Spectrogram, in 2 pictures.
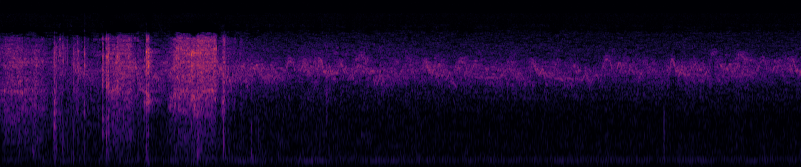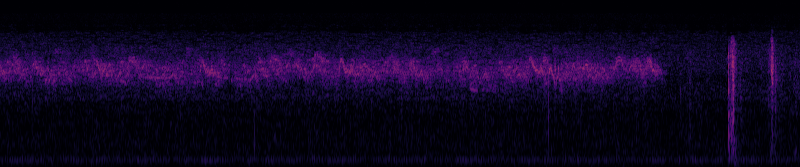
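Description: Faint, continuous high twittering of small birds, after a brief rustle in the first second or two. A few sharp taps, footsteps, begin near the end.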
